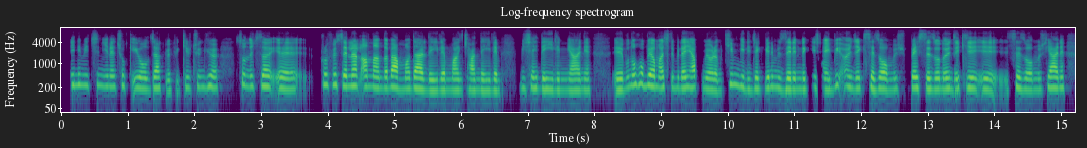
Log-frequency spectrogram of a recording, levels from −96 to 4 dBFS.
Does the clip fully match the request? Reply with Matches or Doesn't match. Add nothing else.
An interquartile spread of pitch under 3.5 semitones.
Matches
